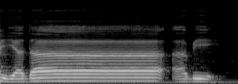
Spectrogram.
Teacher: یہ مد جائز منفصل ہے، ٹھیک ہے۔ اس کو 3 یا 4 الف کی مقدار اس کو کھینچ کر پڑھنا ہے، اور بعض نے 2 الف تک بھی اس کو جائز قرار دیا ہے۔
